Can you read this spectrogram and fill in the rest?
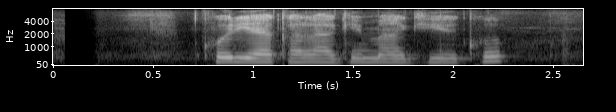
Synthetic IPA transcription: kʰoɾjakalaɡimaɡiekʰo

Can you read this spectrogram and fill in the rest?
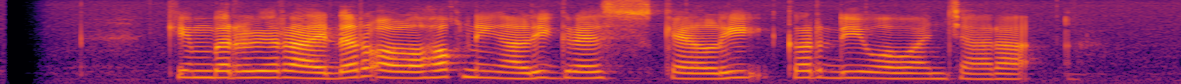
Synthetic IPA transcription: kimbərliɾajdərɔlɔɦɔk̚niŋaliɡɾɛskɛlikɨrdiwawaɲt͡ʃaɾa

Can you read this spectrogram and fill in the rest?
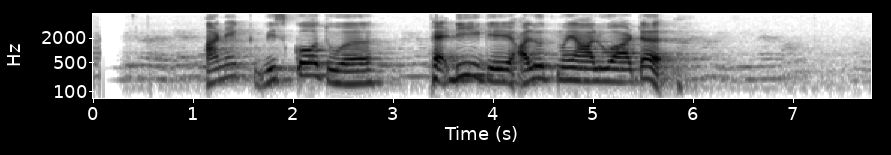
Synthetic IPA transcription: anekʋiskoːt̪uʋə | pæɖiːɡeːa̰lut̪məjaːluʋaːʈə

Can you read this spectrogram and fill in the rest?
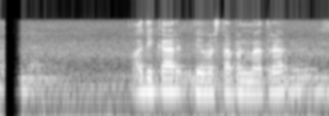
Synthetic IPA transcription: ʌd̪ʱikarbjʌbʌst̪ʰapʌnmat̪rʌ

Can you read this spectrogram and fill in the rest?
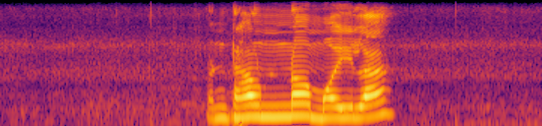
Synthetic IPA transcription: ʌɳʈʰawnːʌmʌjla

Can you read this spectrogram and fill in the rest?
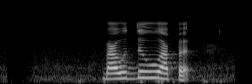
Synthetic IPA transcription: baud̪uuapə

